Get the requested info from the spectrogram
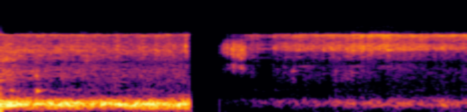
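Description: Faint steady hiss of a narration recording's background noise between sentences. It cuts out completely for an instant about a second in, where one slide's recorded audio ends and the next slide's begins, then carries on.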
